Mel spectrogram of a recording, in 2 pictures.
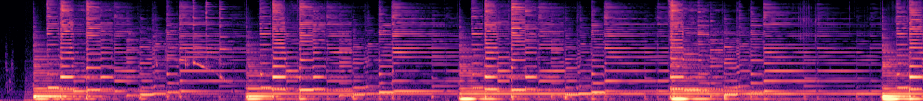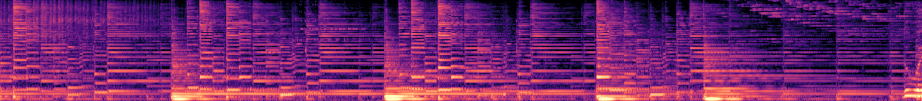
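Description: An instrumental song intro plays with sustained, layered tones and a deep pulse recurring every few seconds, fairly loud and steady throughout, with no voices.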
